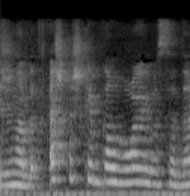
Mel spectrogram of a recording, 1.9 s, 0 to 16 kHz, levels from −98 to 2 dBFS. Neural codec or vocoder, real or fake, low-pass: none; real; 10.8 kHz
